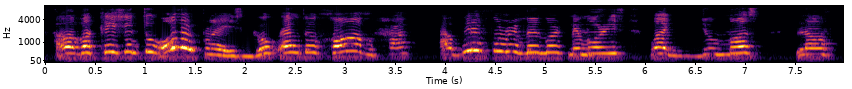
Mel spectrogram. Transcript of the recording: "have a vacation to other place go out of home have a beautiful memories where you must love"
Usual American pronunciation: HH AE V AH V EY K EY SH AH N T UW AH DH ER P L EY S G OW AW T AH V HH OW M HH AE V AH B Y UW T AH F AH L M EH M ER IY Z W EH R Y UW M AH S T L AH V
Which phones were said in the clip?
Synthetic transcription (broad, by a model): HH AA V AH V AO K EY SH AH N T UW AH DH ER P L EY S G OW AW T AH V HH OW M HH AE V AH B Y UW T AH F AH L M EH M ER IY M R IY W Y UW M AH S T L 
